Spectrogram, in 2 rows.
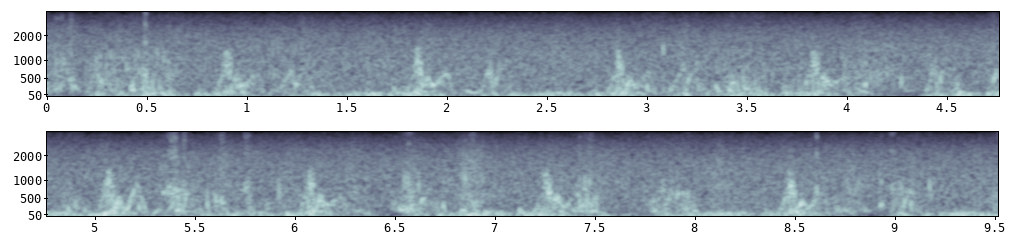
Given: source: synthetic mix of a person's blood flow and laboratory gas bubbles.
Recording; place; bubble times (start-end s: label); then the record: Doppler ultrasound of blood flow; precordium
0.00-0.67 s: bubbles
2.97-3.12 s: bubbles
3.22-3.64 s: bubbles
3.67-3.79 s: bubbles
3.96-4.31 s: bubbles
4.70-4.95 s: bubbles
5.20-5.29 s: bubbles
5.32-5.69 s: bubbles
5.72-5.96 s: bubbles
6.28-6.33 s: bubbles
6.48-6.95 s: bubbles
7.35-7.55 s: bubbles
7.75-8.04 s: bubbles
8.58-9.22 s: bubbles
9.47-9.52 s: bubbles
From the record:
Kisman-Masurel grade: 332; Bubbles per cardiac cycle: rolling drumbeat, 9 or more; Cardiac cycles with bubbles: 50 to 99%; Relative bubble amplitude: moderate (0.250 to 0.450); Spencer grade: 3 (all of the cardiac periods contain showers or single bubble signals, but not dominating or overriding the cardiac motion signals); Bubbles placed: only in the low amplitude regions of the cardiac cycle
